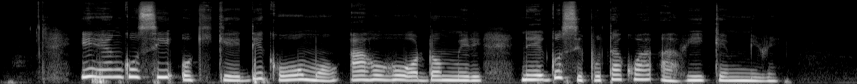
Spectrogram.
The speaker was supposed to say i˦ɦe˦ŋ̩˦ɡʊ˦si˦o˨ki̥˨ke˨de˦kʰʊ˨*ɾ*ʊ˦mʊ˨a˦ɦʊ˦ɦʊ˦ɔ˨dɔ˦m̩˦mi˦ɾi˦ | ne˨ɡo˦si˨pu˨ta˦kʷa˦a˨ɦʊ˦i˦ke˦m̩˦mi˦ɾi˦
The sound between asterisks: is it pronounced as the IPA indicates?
no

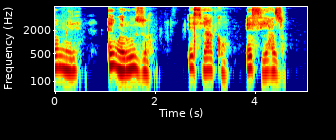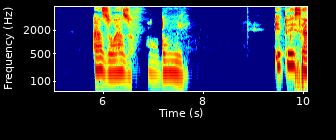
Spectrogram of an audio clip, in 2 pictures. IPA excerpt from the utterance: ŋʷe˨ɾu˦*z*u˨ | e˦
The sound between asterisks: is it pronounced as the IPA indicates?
yes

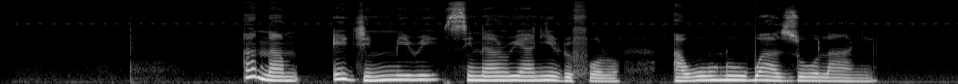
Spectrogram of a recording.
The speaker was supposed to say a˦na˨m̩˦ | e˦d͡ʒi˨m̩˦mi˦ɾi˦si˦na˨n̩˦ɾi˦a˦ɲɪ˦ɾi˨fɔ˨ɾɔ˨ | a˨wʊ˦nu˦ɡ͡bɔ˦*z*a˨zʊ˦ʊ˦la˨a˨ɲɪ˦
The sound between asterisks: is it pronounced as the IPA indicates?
no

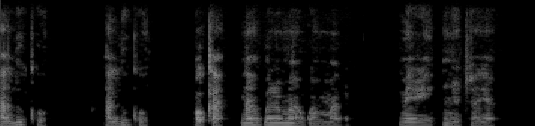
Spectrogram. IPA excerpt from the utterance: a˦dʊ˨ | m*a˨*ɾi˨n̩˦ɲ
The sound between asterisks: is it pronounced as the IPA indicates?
no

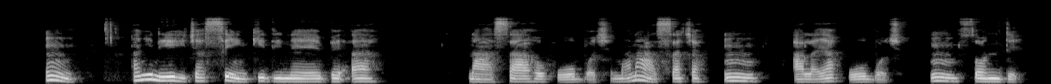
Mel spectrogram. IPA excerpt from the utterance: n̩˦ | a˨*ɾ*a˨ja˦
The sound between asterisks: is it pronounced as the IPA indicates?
no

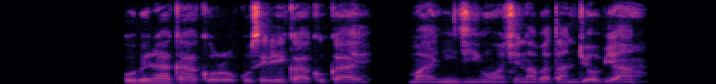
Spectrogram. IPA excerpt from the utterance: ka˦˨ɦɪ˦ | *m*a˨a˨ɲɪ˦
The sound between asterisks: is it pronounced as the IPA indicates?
yes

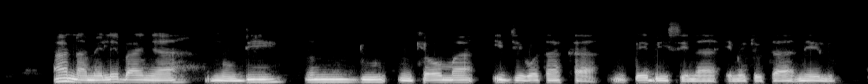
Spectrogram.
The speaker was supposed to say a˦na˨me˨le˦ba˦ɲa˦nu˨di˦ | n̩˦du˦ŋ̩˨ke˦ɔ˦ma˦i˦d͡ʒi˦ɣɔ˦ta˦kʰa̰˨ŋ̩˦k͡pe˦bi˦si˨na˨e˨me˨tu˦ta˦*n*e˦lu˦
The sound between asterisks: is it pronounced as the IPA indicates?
yes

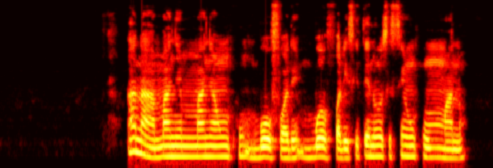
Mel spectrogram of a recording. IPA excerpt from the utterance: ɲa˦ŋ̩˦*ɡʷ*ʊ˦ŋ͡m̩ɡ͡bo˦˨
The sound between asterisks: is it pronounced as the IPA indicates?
no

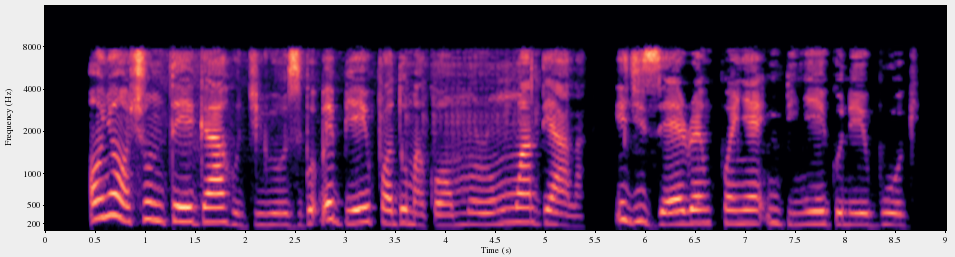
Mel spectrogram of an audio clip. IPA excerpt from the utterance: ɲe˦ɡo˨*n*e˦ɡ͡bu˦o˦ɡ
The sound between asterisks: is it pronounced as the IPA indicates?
yes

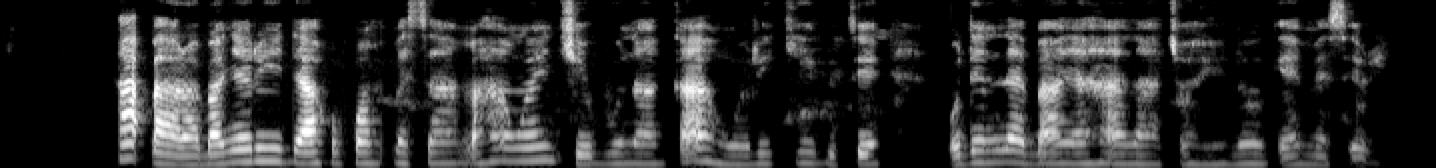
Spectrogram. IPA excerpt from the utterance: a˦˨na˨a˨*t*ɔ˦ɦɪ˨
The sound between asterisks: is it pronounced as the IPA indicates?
no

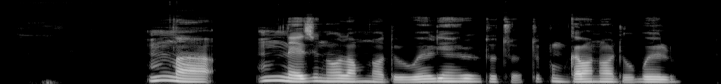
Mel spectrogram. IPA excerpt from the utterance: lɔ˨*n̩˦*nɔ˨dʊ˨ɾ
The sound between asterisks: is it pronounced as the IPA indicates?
no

